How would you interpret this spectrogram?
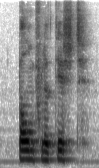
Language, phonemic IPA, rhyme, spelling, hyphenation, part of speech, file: Dutch, /ˌpɑm.flɛˈtɪst/, -ɪst, pamflettist, pam‧flet‧tist, noun, Nl-pamflettist.ogg
- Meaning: pamphleteer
